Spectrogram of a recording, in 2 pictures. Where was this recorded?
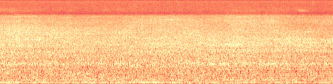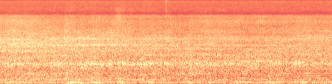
in a residential area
